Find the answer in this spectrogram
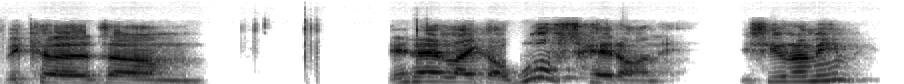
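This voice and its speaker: A man with a high, bright, forceful voice tells a story as a guest, rambling and circling back with fillers and quick check-ins to his listener. The audio is dull and lo-fi. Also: big pitch swings. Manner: rambling, with many fillers and tag questions. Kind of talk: casual storytelling.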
